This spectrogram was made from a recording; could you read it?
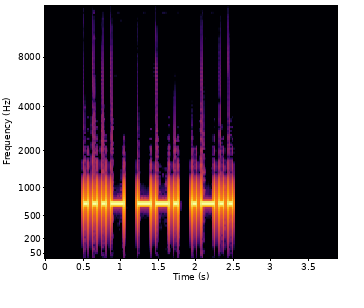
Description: Morse code, heard as a keyed tone, about 20 wpm, 700 Hz. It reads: VGL
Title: Three Letter-Number Combinations - 20wpm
